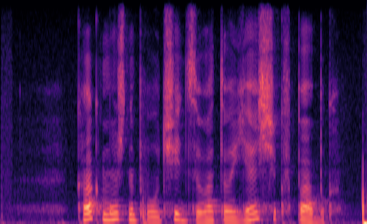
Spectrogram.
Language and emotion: Russian, neutral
